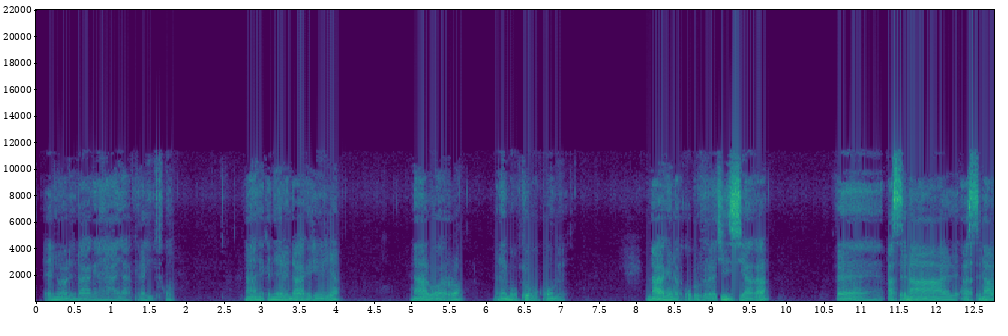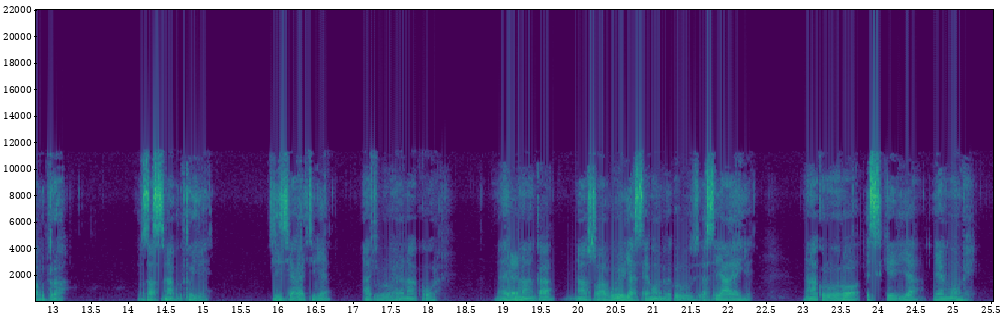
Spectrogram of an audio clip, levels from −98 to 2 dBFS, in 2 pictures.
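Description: Running through the whole recording is damage that likely comes from MP3 compression at a low bitrate, around 48 kbps. Short on bits, the encoder has cut the treble and dropped weak spectral detail, so the speech sounds dull, watery and plainly swirly.

Also present throughout is buffer tearing: the writing and reading positions in the playback ring buffer have drifted into each other. Roughly half of each buffer replays audio about 40 ms old, causing a rough, robotic buzz at 46.9 Hz, which fits a 1024-sample buffer, heard only while sound plays.

At 12.89 s there is pre-echo, where the codec spread its noise across a block ending in a sharp attack. The noise meant for the loud onset fills the quiet moment before it, so a brief hiss of about 19 ms precedes the attack and softens it.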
